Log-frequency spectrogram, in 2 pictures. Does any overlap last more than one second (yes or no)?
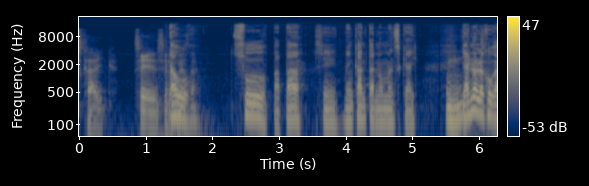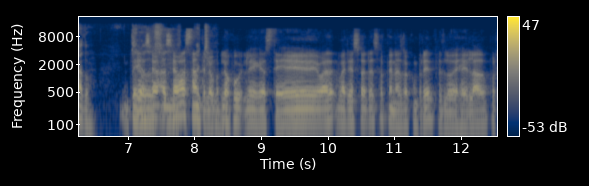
yes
